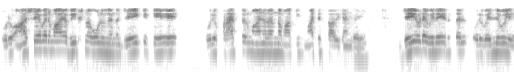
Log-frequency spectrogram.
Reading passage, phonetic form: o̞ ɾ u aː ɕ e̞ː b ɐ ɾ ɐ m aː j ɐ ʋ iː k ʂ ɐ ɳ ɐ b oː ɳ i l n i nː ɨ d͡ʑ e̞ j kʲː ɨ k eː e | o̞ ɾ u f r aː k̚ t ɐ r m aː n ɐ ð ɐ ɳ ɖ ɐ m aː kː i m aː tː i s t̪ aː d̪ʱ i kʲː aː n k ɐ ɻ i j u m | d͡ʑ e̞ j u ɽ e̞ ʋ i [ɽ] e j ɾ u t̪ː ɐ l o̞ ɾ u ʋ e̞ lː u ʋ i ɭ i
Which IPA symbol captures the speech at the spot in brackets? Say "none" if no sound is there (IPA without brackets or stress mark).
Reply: l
